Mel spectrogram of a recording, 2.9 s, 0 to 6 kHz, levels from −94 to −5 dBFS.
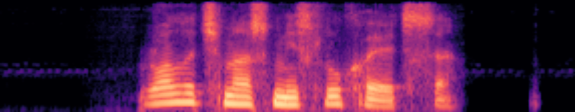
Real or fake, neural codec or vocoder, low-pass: fake; codec, 16 kHz in and 24 kHz out, 0.8 kbps, FocalCodec, streaming, 65536 codes; 5.4 kHz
